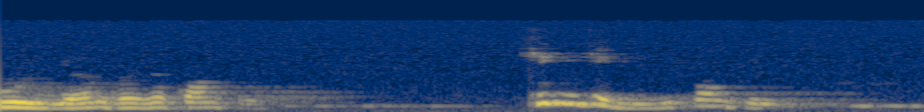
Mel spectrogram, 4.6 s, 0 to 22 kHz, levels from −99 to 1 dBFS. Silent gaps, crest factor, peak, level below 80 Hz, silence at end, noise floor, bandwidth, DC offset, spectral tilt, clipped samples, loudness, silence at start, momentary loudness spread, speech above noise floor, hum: none; 20 dB; -2 dBFS; -72 dBFS; 0.15 s; -60 dBFS; 3.3 kHz; under 0.1%; -11 dB/octave; under 0.1%; -22 LUFS; 0 s; 17 LU; 40 dB; none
